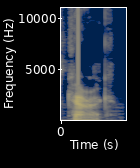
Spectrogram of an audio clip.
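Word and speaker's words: Carrack: having a talk about the first syllable i think is is obvious because because there's a double a it makes it a short vowel sound so cat hat carrick and but of course the second syllable that's that's where all the interest starts its carrick the end is carrot kismet yeah okay a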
